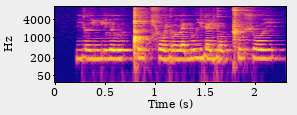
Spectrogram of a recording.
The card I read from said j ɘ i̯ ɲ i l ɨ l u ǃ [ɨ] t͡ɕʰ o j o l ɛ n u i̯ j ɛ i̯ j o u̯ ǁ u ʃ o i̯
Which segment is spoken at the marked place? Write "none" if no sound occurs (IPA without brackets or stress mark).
ɨ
